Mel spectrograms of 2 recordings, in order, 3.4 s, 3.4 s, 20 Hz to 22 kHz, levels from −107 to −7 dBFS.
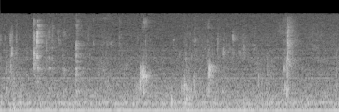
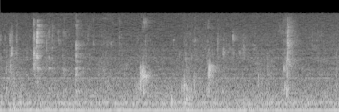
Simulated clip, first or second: second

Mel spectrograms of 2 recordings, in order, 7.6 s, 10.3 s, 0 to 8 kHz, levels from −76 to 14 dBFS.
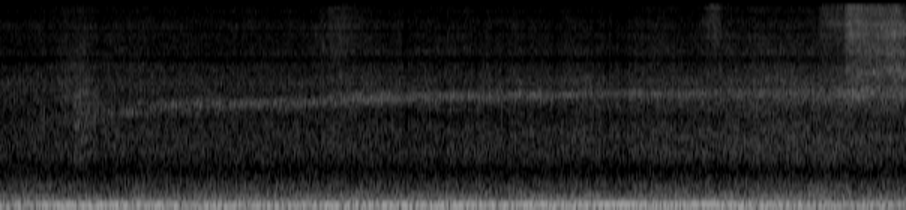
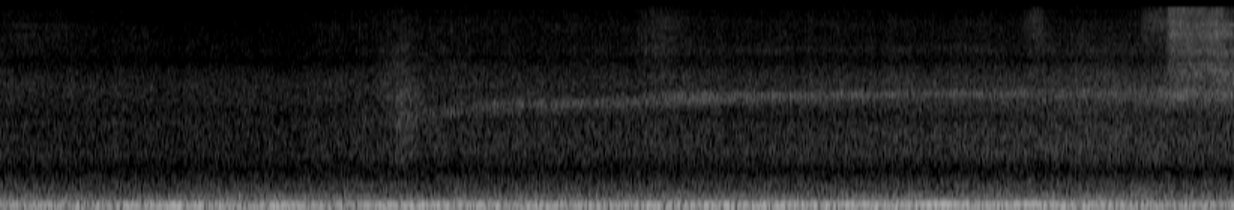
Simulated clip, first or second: first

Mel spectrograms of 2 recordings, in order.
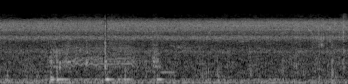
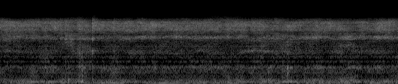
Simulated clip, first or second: second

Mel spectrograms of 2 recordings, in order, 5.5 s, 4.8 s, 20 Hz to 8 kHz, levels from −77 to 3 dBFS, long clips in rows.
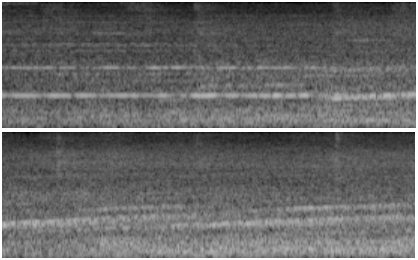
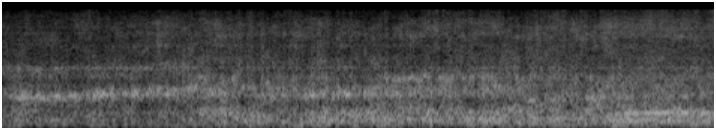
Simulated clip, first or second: second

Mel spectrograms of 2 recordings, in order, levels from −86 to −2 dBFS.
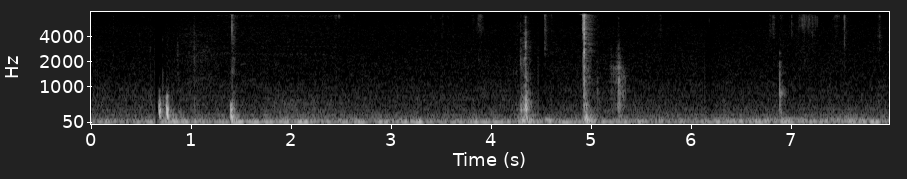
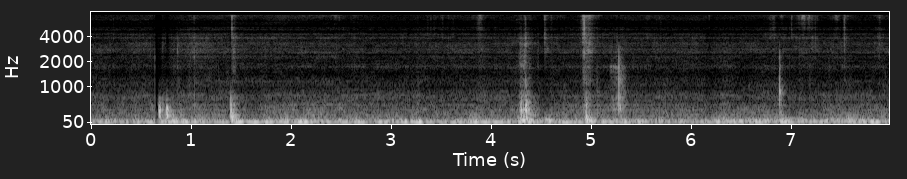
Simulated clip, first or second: second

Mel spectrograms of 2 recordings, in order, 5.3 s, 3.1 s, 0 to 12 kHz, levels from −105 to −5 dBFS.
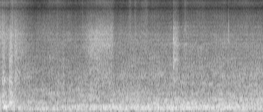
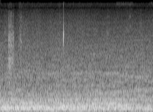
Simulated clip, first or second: first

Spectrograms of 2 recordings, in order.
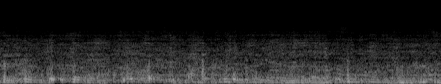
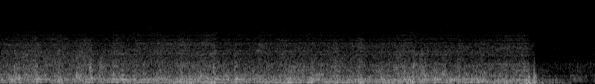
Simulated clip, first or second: first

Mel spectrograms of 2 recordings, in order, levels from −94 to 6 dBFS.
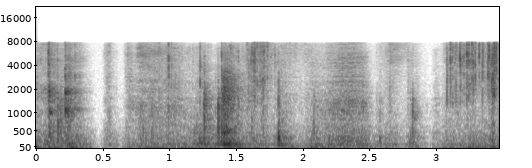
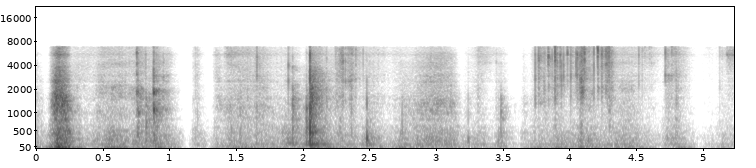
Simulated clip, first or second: second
